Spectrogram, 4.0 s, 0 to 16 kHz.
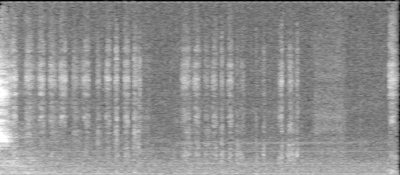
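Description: Gold nib of a 1940s Waterman Stalwart fountain pen writing on paper: faint scratchy pen strokes, in two runs with a short lull between them and a quieter stretch near the end.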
